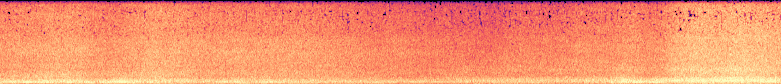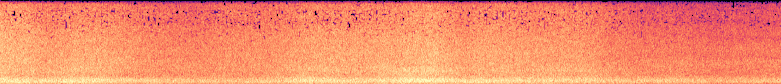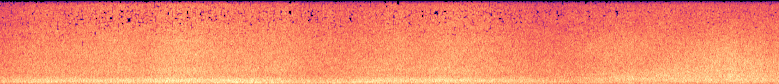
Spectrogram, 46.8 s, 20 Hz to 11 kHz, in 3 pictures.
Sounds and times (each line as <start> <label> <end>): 0.0 wind 46.8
